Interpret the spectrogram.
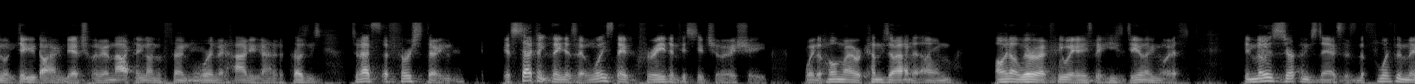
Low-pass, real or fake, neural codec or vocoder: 7.2 kHz; fake; codec, 16 kHz, 0.5 kbps, FreqCodec, larger model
